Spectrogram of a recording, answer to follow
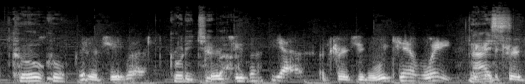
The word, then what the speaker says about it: Curitiba: Curitiba.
